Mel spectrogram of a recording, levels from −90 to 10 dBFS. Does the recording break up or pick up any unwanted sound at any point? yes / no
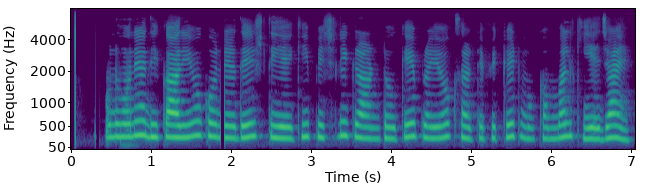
yes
